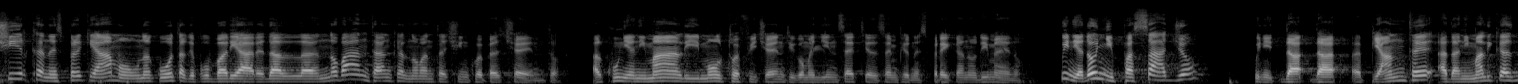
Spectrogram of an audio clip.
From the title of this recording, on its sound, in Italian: Episodio LIVE Eco&Brain, Milano 2023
